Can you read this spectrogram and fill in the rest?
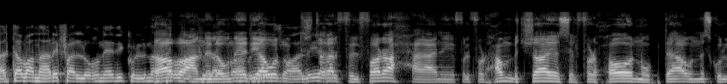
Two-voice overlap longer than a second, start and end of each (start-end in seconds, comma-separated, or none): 1.5-3.3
